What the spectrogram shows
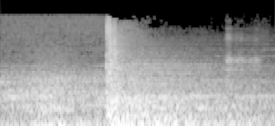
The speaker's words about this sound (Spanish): Se cierra una puerta automática.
